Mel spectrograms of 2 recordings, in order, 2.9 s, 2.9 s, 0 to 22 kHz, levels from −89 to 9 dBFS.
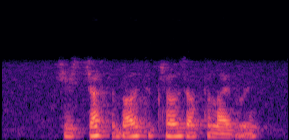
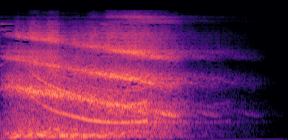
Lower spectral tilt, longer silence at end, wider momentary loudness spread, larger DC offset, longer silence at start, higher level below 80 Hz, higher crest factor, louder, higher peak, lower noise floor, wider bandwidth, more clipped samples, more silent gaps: first, -11.5 dB/octave vs -2.5 dB/octave; second, 0.3 s vs 0.95 s; about the same, 11 LU vs 9 LU; neither; first, 0.6 s vs 0 s; second, -58 dBFS vs -42 dBFS; about the same, 18 dB vs 14 dB; second, -21 LUFS vs -12 LUFS; second, -4 dBFS vs 0 dBFS; second, -53 dBFS vs -59 dBFS; second, 3.9 kHz vs 16 kHz; neither; neither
